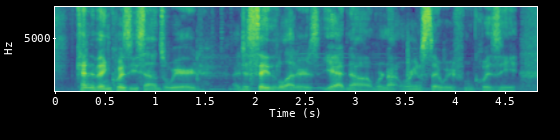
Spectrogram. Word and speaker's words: KWZ: Like, every time I go out to get some ice cream, pronounce KWZ like Quizzy.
